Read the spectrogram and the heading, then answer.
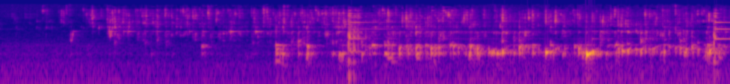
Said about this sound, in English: It's got one of those aerator tops on it. So it took forever to pour, but it was kind of cool the way it just separated everything.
